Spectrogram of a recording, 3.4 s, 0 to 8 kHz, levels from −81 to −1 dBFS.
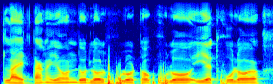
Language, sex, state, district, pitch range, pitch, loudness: Chakma, male, Tripura, Unakoti, 100-110 Hz, 105 Hz, -19 LUFS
